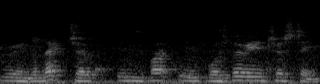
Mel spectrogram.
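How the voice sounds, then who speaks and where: A woman speaks in a very deep, low voice, with audible room echo around her. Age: 80s+. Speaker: yoga teacher. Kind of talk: casual interview. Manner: halting.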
